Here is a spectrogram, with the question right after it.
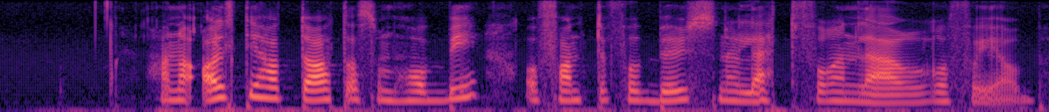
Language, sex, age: Norwegian, female, 29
